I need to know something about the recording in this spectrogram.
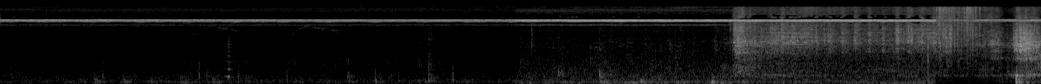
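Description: Insects trilling at one steady high pitch, with scattered faint ticks. From about seven seconds in, a louder even hiss joins them for about two seconds.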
